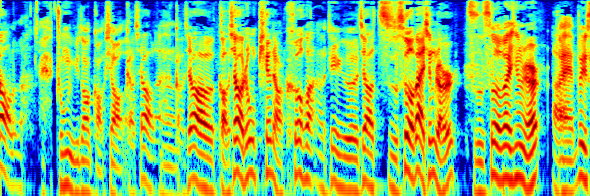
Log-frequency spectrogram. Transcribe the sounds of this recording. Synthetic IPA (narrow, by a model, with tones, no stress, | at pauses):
ʊlə˩də˩a˥˩ʈ͡ʂʊ˥ŋy˧˥t̪ɑ˥˩ʊkɑ˨˩ʊɕjɑ˥˩ʊləkʊɕjɑ˥˩ʊlə˩kɑ˨˩ʊɕ̬jɑ˥˩ʊkɑ˨˩ʊɕ̬jɑ˥˩ʊʈ͡ʂʊ˥ŋpʰjɛ˥nt̪jɑ˨˩kʰɤ˥xwa˥˩nʈ͡ʂɤ˥˩ɡə˩t͡ɕjɑ˥˩ʊt͡sɹ̩˨˩sɤ˥˧wa˥˩ɪɕi˧˥ŋɻə˧˥t͡sɹ̩˨˩sɤ˥˧a˥˩ɪɕi˧˥ŋɻə˧˥a˥a˥˩we˥˧ɪ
